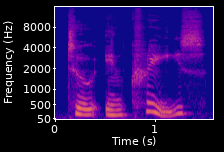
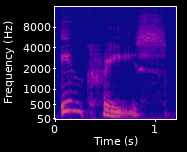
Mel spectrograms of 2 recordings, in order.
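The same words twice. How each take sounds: First: To inCREASE, stress on CREASE, slow; slow verb stress demo; stress on second syllable. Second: INcrease, stress on IN, said softly; soft noun stress demo; stress on first syllable. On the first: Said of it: "A stress falls on the second syllable". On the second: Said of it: "the stress falls on the first syllable". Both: Shown as a demonstration.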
